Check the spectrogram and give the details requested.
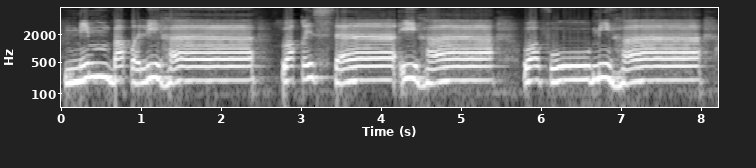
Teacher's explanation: اب فو پہلا حروف پیش والا، دوسرا واو ساکن ہے تو اس لیے ہم نے فو کو بھی لمبا کیا ہے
